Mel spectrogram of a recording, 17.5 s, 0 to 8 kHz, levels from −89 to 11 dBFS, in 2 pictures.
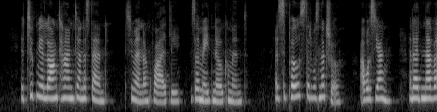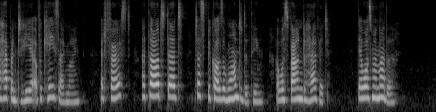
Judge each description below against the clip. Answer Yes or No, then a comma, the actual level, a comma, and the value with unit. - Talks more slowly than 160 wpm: No, average, 200 wpm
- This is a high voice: Yes, very high, 250 Hz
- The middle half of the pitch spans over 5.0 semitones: No, average, 4.6 semitones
